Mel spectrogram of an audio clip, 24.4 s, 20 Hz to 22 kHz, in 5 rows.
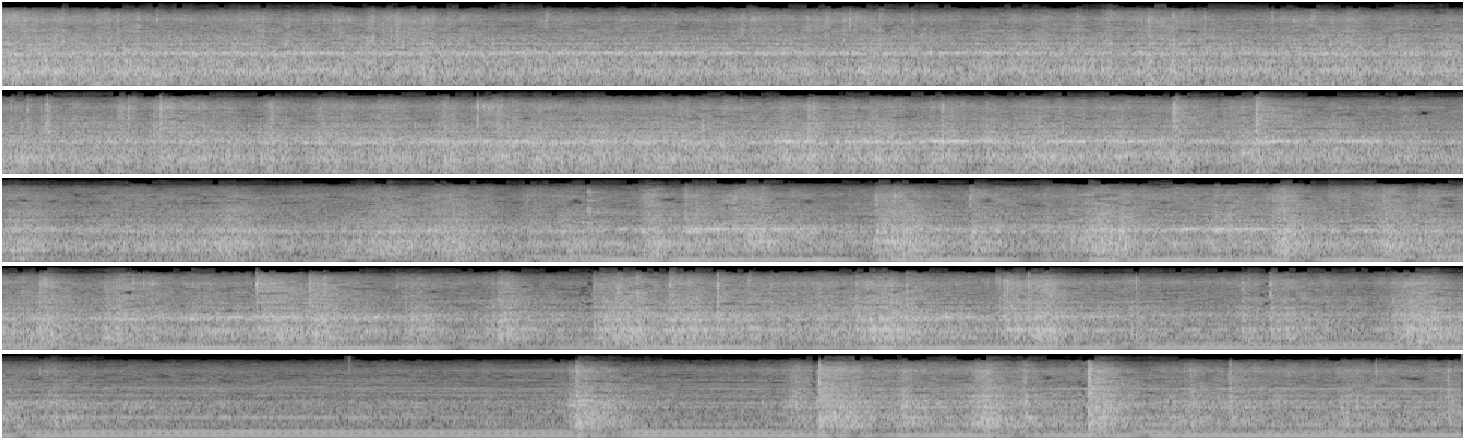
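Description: Thermomix kitchen machine running at speed 8, a loud steady motor whir that rises in pitch as it spins up and then holds a high blending drone for about twenty seconds, close and alone.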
